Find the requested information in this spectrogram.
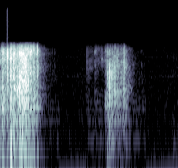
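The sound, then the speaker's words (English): Playing cards being handled and shuffled before being laid out for a card reading: a longer riffling burst, a short pause, then a second, shorter burst, crisp and papery against silence. “I'm going to lay the cards out for all three scenarios and see what they want to say, and we can speak on that.”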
